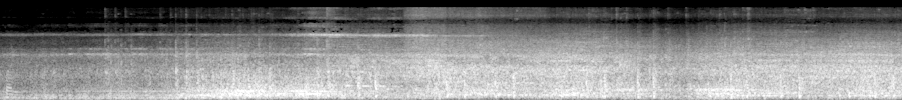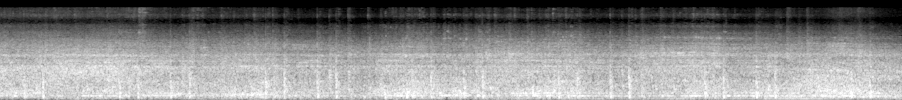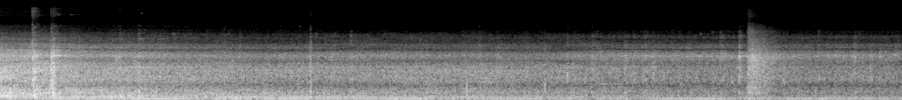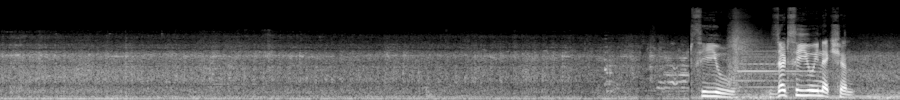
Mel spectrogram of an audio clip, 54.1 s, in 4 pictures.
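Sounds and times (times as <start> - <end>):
locomotive engine drone: 51.6 - 54.0.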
